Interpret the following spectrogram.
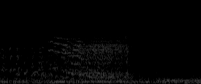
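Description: Near silence: room tone, with a faint, brief sound lasting under a second about half a second in.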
